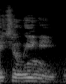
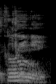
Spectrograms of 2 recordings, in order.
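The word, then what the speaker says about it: Chiellini: I used to say Cellini with like a CH. Nah, but it's Cellini.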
